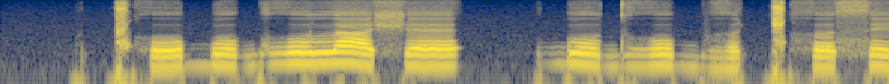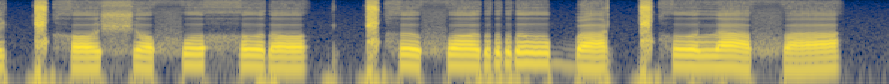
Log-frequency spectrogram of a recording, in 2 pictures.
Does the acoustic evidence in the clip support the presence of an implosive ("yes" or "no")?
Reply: yes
